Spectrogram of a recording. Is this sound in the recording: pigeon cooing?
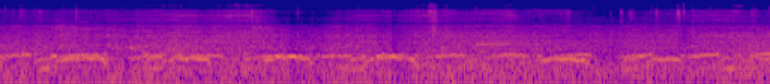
yes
